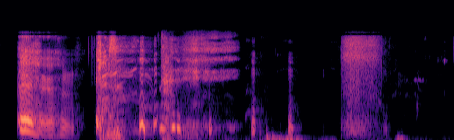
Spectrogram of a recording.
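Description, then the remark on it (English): A man politely clears his throat in a few short, gravelly bursts, then lets out a soft breathy exhale. No words are spoken. “The smell of alcohol was heavy on his breath, and all Nanjo could do was clear his throat politely at the humiliation of it all.”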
